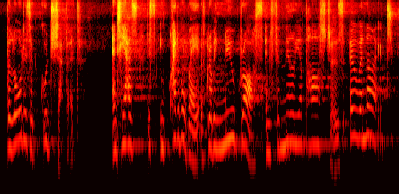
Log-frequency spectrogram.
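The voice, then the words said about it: Imitating Jill Briscoe's accent. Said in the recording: “Jill Briscoe ... This elderly woman, she has this fabulous accent. ... And she said it like this.”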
